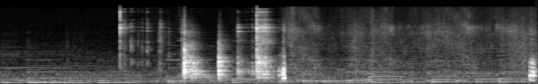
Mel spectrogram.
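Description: Batter of beaten eggs, coconut flour and baking powder mixed by hand in a bowl, with a burst of clinking, scraping utensil strikes against the bowl in the middle and quieter stirring before and after.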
